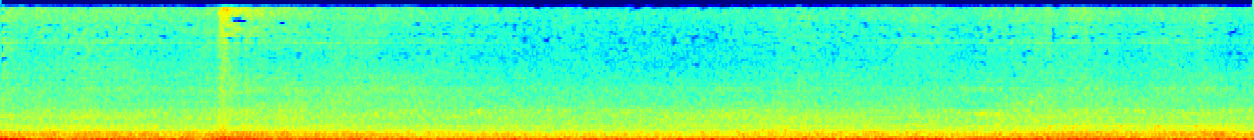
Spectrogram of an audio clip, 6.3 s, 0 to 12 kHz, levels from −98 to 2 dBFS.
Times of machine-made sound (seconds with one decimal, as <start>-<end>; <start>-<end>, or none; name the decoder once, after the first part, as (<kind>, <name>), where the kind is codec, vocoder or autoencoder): 0.0-2.5 (autoencoder, DAC-VAE); 4.3-6.3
